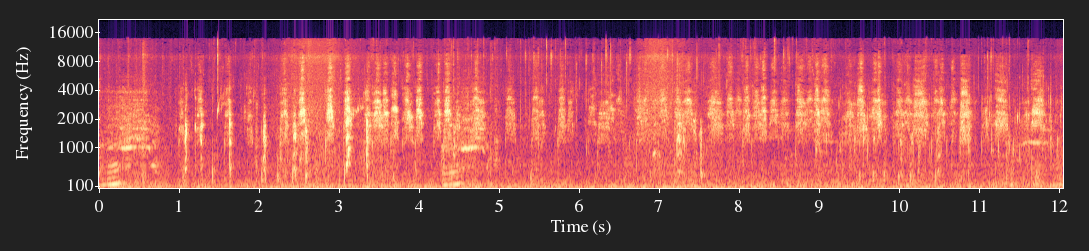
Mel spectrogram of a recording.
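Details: Call ducks from a flock of thirteen kept at home: a dense run of short, raspy, high quacks overlapping one another, coming in busy bursts throughout with few pauses.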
